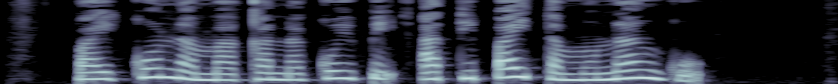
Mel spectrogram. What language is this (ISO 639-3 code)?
qxp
